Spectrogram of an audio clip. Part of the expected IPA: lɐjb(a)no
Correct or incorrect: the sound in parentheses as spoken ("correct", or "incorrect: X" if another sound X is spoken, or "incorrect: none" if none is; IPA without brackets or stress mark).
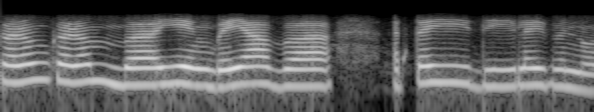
incorrect: ɐ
